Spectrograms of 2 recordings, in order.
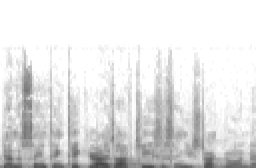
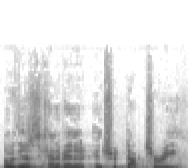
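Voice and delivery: soft, low prayer voice over music; altar call prayer; 3 semitones lower, 3 dB quieter than usual. Real, not acted. Pastor leading an altar call prayer, soft and low. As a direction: pray gently over the bowed room.

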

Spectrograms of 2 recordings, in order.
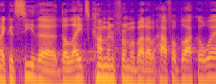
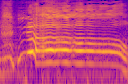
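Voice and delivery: a high, loud, half-laughing mock wail of "No!"; imitated wail; 4 dB louder than usual. Mother wailing over her choking child, high mock wail. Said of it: "She was just going".

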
